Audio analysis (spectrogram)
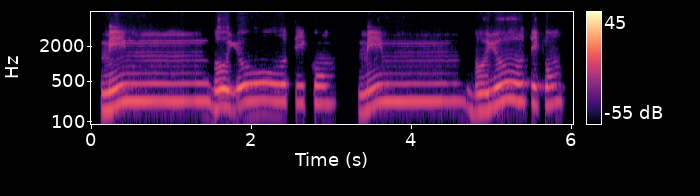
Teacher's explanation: ইকলাব হওয়ার অর্থ হচ্ছে মিম দ্বারা পরিবর্তন করে গুণনা করতে হবে।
